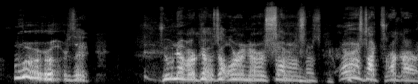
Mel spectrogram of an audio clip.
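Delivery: put-on gruff superhero growl. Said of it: "You sound like you had throat cancer".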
